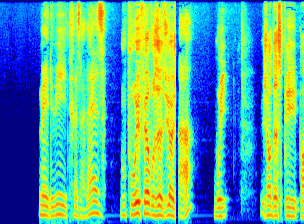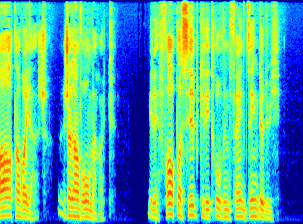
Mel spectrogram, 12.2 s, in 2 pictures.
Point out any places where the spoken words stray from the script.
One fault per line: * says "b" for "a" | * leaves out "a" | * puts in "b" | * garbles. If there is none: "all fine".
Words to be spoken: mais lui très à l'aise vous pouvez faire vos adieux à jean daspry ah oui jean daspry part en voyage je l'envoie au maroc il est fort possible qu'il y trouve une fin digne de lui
* leaves out "jean daspry"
